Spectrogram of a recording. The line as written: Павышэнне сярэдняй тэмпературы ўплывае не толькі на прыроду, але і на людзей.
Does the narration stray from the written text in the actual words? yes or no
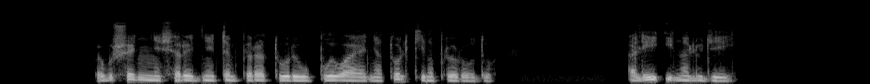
no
